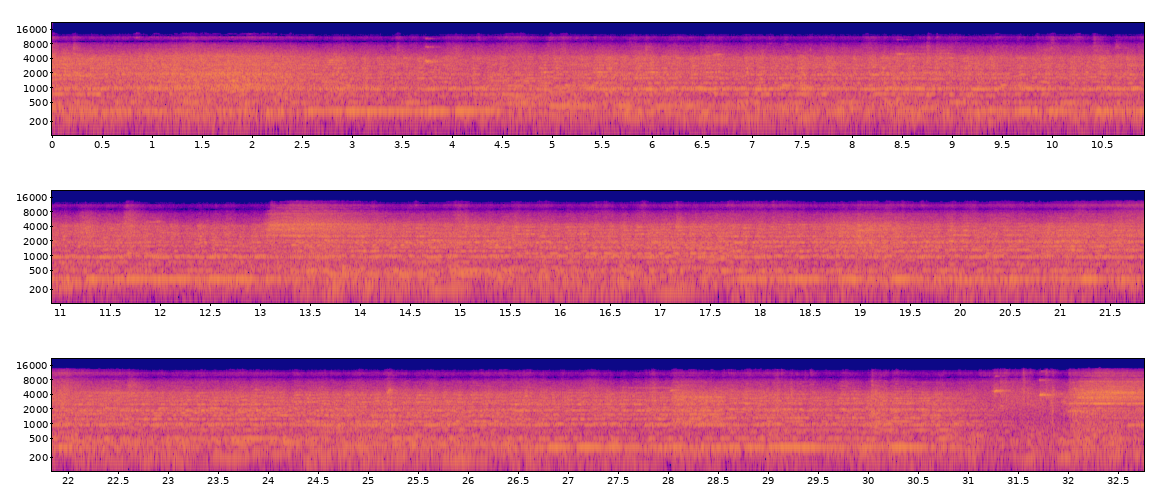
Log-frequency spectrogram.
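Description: Music with long held notes that break off and return over a steady bed of sound.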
